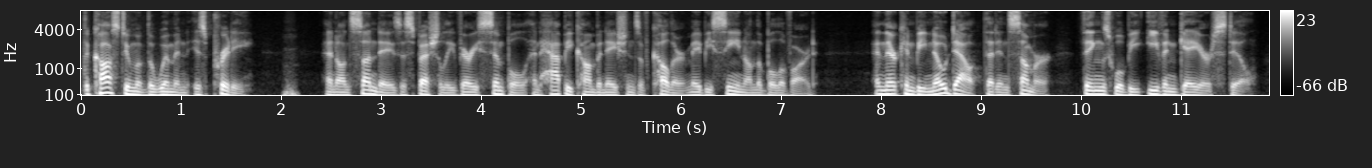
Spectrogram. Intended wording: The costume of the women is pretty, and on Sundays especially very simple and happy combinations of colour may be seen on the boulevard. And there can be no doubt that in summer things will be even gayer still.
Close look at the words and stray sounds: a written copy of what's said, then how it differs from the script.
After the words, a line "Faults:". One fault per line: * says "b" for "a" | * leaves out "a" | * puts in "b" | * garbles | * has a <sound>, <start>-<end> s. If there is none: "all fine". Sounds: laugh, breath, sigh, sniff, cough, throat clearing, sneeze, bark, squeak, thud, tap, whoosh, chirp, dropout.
The costume of the women is pretty, and on Sundays especially very simple and happy combinations of colour may be seen on the boulevard. And there can be no doubt that in summer things will be even gayer still.
Faults:
* has a breath, 2.0-2.2 s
